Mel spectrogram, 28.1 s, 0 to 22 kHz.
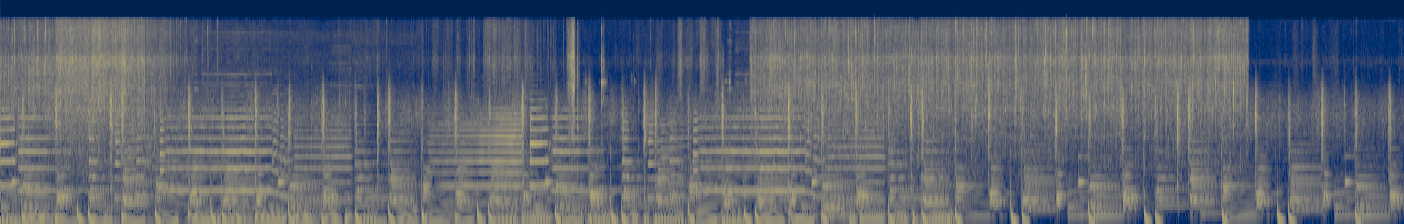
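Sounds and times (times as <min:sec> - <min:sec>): food sizzling: 0:00.0 - 0:05.7, 0:12.9 - 0:25.5
background music with steady beat: 0:00.0 - 0:19.5, 0:21.8 - 0:28.0.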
